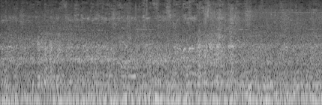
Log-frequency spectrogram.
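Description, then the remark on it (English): A light rail train on the D line rolls past, a loud, steady rumble of wheels and motors filling the whole stretch without letting up. “That's the light rail going by, the D line, the mall buses are different than the light rail.”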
